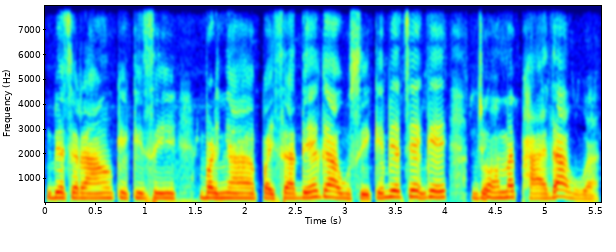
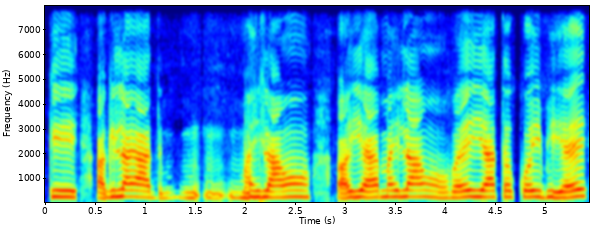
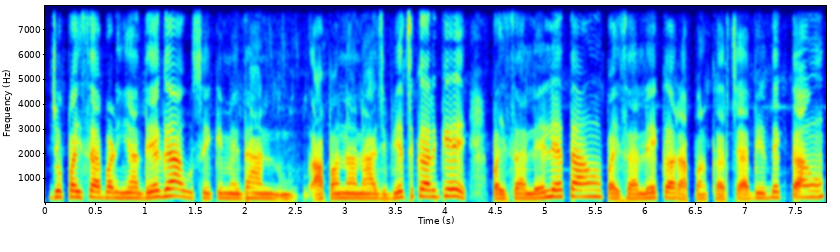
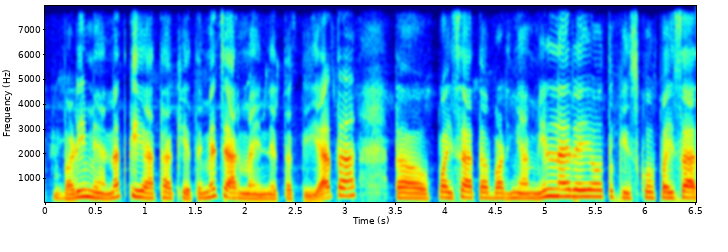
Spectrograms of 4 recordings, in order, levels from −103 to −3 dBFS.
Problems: none marked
